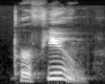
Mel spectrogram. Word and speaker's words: perfume: talk about perfume perfume put the stress on the second syllable perfume make the long u sound like uniform and unicorn u u perfume the first syllable is the r sound like Burger per per perfume so perfume is for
